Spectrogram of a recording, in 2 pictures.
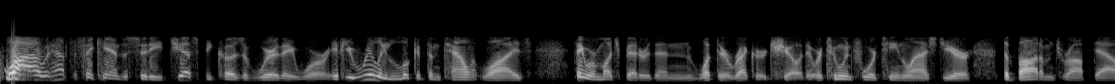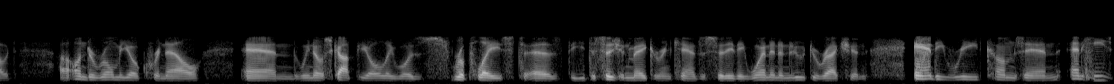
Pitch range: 105-160 Hz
